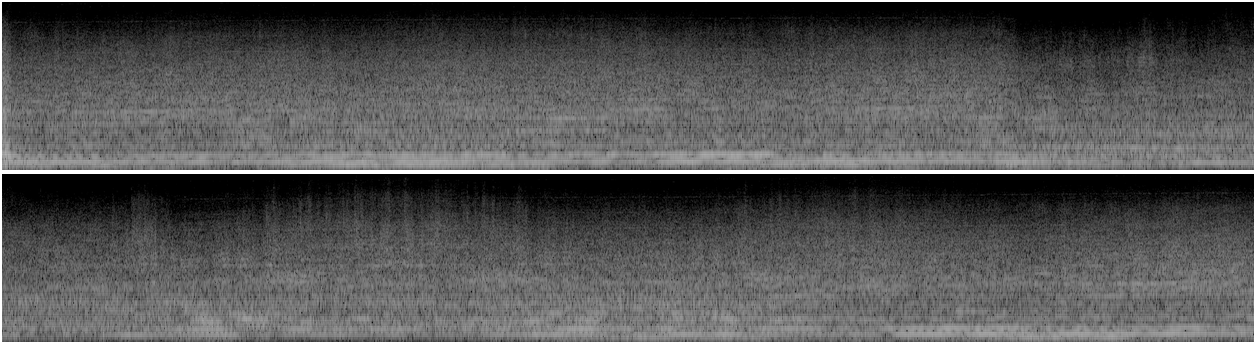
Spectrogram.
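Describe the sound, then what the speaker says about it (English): A race car seen from an onboard camera on a straightaway in a racing video game, its engine droning loud and steady with layered harmonic whine, the pitch shifting partway through as it changes gear and keeps accelerating. "Racing down the back straightaway right now, you can see Ethan just behind Matthew Weeks."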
